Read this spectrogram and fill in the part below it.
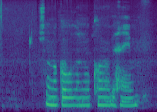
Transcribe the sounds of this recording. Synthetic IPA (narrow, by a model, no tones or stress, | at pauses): svɔnakoːwðanukʰɔːmʏvɪðhejm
